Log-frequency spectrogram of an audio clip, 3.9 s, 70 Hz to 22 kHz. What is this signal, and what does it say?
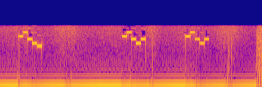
Five-tone selective call (ZVEI), heard as quick runs of five tones, tones of about 70 ms. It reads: 88631 88636 88636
